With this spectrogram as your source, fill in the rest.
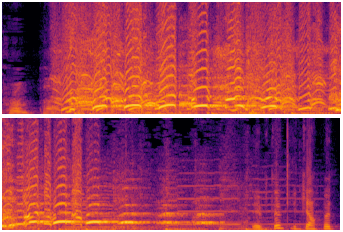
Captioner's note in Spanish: ríete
